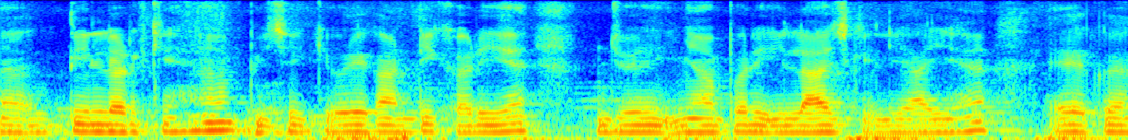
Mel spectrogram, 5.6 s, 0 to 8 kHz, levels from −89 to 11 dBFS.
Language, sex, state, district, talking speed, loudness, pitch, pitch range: Hindi, male, Bihar, West Champaran, 210 wpm, -16 LUFS, 115 Hz, 110-120 Hz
